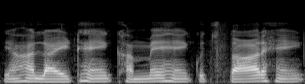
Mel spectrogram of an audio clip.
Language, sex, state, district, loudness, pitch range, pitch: Hindi, male, Madhya Pradesh, Bhopal, -16 LUFS, 130-140 Hz, 135 Hz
